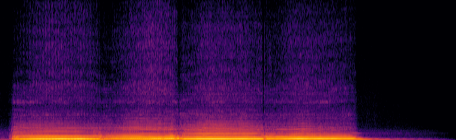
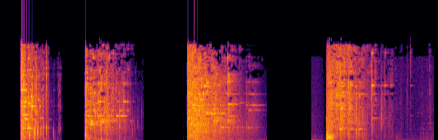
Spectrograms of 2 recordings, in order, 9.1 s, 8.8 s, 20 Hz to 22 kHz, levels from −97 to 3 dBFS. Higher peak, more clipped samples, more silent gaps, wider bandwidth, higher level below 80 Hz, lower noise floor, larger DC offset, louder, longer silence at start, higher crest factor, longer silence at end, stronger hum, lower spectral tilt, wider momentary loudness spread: second, -6 dBFS vs 0 dBFS; neither; second, none vs 1.26-1.66 s, 2.87-3.66 s, 5.34-6.22 s; second, 3.3 kHz vs 16 kHz; second, -54 dBFS vs -46 dBFS; first, -69 dBFS vs -52 dBFS; neither; second, -16 LUFS vs -11 LUFS; second, 0.25 s vs 0.4 s; about the same, 12 dB vs 16 dB; first, 1.75 s vs 1.05 s; first, 50 Hz at -60 dBFS vs none; first, -10 dB/octave vs 0.5 dB/octave; second, 10 LU vs 23 LU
